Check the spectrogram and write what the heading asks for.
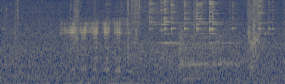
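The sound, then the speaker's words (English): Goats crossing a road bleat several times in short, wavering cries over a steady outdoor background rumble, the calls overlapping one another. “Goats crossed the road.”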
